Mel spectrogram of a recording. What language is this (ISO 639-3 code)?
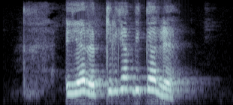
bak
